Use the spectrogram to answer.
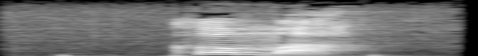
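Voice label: "кӧма", Komi-Zyrian, female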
